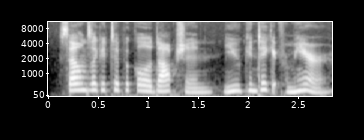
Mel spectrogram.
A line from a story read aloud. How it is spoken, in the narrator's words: I said, willing my voice to sound calm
